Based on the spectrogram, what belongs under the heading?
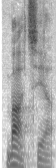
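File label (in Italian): "bazzia", vocabolario dialettale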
